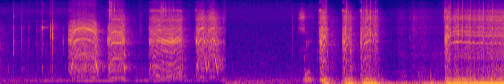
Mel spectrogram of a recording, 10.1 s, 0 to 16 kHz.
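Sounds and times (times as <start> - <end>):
power drill drilling wood: 1.4 - 4.5, 8.9 - 10.0.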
